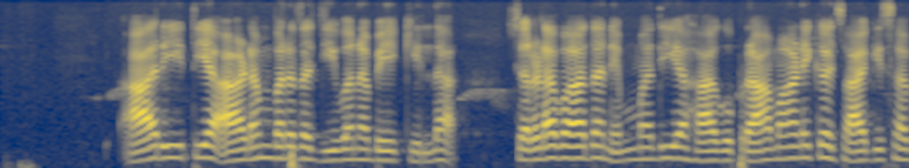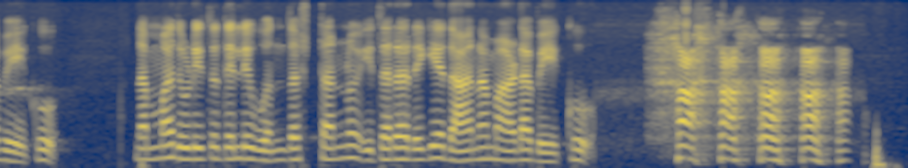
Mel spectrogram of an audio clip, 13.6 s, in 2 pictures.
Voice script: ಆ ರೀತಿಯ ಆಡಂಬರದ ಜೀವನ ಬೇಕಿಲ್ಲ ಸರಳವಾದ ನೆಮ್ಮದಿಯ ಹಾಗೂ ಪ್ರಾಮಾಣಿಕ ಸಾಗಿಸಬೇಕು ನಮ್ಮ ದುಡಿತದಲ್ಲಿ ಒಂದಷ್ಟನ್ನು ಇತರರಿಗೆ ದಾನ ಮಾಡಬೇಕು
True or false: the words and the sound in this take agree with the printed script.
false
